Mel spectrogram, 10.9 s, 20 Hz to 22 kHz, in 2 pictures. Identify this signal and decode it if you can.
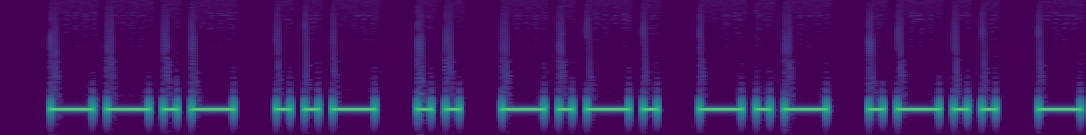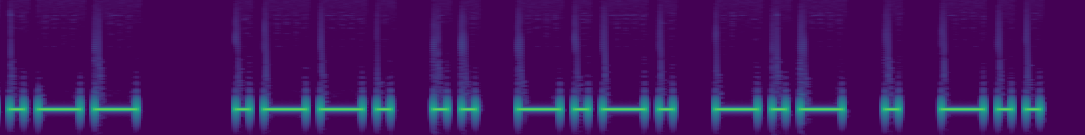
Morse code, heard as a keyed tone, about 17 wpm, 700 Hz. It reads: QUICKLY PICKED
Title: Pangram Challenge v2 - 17wpm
